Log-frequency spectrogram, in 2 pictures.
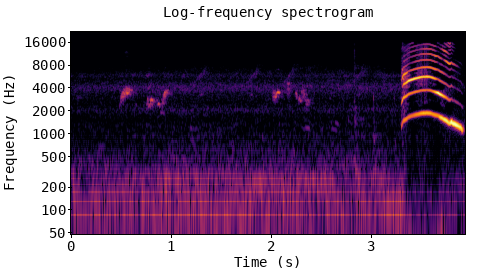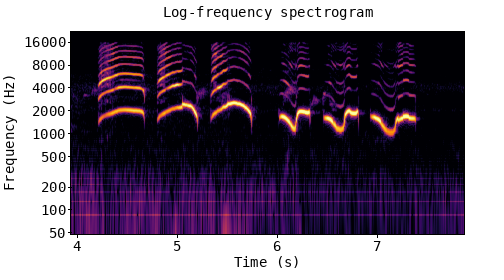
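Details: After a quiet start, a caged Black-throated Laughingthrush gives four ringing arched whistles, then four quicker dipping notes, part of a forest-voice song used to encourage other birds to sing.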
